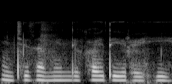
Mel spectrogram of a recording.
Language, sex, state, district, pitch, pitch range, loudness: Hindi, female, Bihar, Purnia, 195 Hz, 190-200 Hz, -18 LUFS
